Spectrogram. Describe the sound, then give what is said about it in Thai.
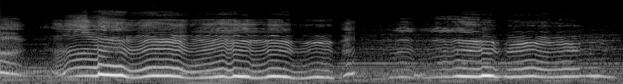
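A voice imitates a rabbit crying in a children's story, with loud, drawn-out wailing sobs whose pitch wavers up and down in long moaning phrases broken by short pauses. “แต่กระต่ายตัวเดียวเท่านั้น ที่ยังคงนั่งร้องไห้ เพราะว่ามันสอบตกทำไมมีแต่ฉันที่สอบตกคนเดียว”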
